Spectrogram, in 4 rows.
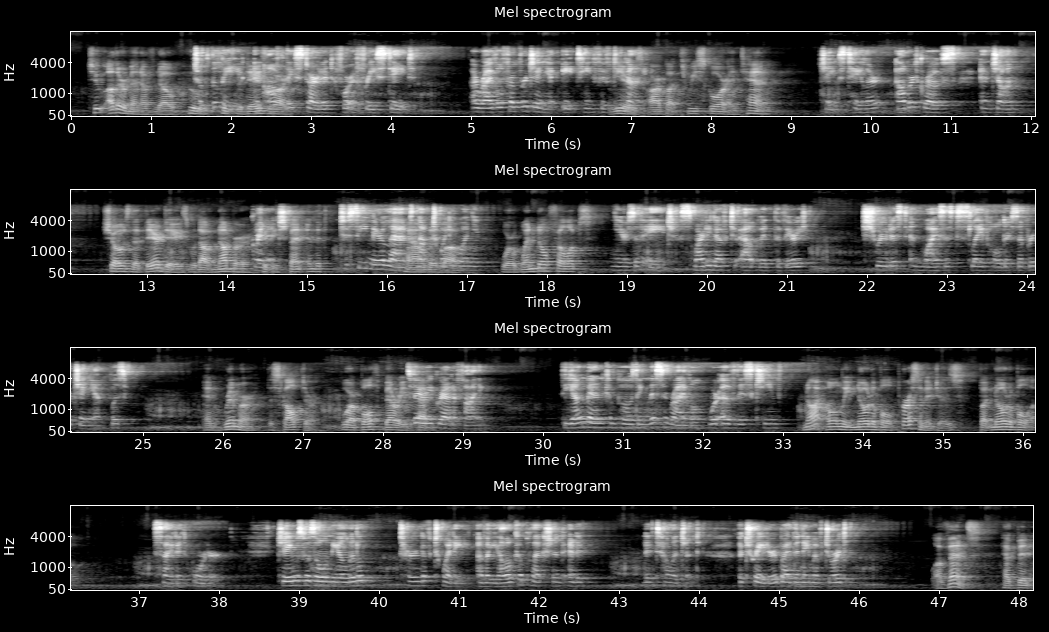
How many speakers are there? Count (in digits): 2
